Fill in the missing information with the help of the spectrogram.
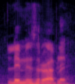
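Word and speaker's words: Les Misérables: I'm a big music person and L miserab Le Miser is how you say it and it directly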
